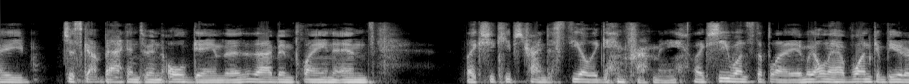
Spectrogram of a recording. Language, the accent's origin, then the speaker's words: English; Illinois, United States; I'm from Illinois.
